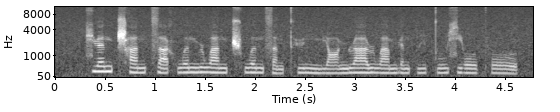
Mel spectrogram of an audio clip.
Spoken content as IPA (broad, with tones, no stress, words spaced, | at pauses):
t͡ɕɥɛ˥nʈ͡ʂʰa˧˥nt͡sä̰˨˩ xwə˥nɻwa˥˧n ʈ͡ʂʰwə˥˩nsa˩nt̪ʰy˥˩n mjɑ˧˥ŋɻä˥ ɻwä˥mɥɛ˨n pi˥˩t̪u˥ɕjo˥˧ʊ̯pʰo˥˩ʊ̯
